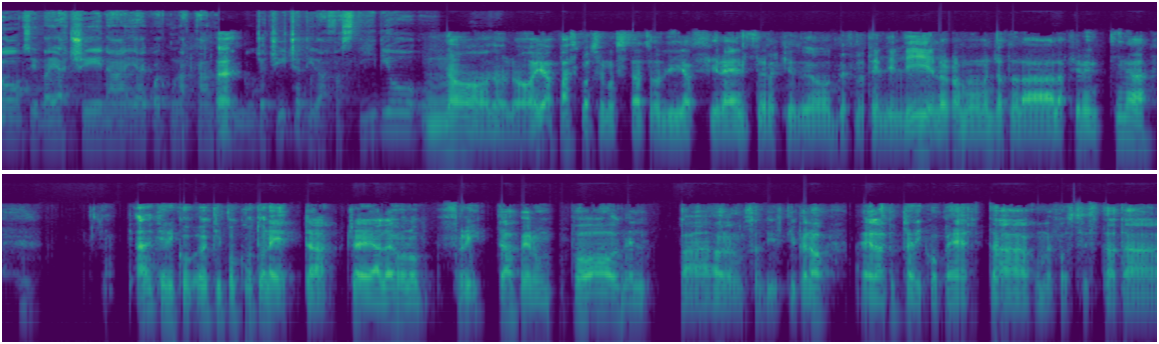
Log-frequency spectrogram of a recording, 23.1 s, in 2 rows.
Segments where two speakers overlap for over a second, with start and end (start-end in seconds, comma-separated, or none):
none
